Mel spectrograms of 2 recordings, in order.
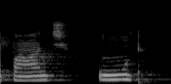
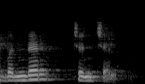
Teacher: अनुनासिक के उच्चारण में हवा मुख और नासिका दोनों से बाहर आती है, जैसे पांच, ऊंट, जबकि अनुस्वार में हवा केवल नाक से निकलती है, जैसे बंदर, चंचल।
